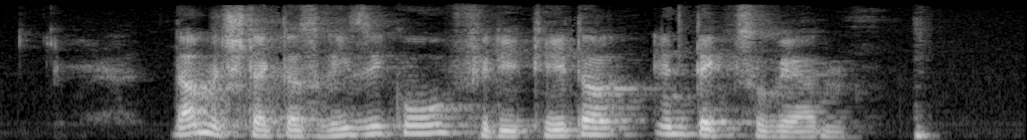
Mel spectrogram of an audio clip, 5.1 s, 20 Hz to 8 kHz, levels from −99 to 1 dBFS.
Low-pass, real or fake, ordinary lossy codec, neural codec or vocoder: 7.2 kHz; real; AAC, 32 kbps; none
